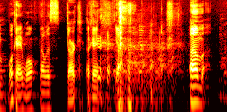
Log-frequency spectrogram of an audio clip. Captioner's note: laughter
